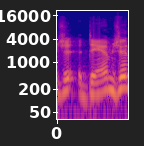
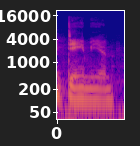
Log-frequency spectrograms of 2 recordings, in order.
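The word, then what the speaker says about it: Damjan: But yeah, like like for for example, Damian, uh his name is actually D A M J- an like you think it's pronounced Dam Damjin or whatever, but it's actually Damian because Croatia uh T-Bone Junction.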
